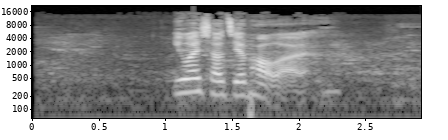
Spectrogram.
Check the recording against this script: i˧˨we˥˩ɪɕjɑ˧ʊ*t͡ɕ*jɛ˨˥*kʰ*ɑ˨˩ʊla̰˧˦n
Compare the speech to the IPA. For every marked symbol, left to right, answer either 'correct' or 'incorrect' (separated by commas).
correct, incorrect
